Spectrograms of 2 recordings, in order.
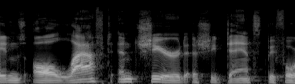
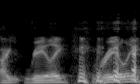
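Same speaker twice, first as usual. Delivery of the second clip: annoyed, exasperated, thoroughly fed-up tone. Acting out an impatient knight forced to watch fireworks: mock-annoyed Sir Victor voice. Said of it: "Arms crossed, like".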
